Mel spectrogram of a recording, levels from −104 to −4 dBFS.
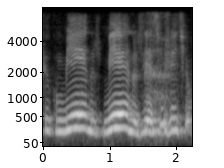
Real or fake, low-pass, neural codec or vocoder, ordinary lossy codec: fake; 7.2 kHz; vocoder, 44.1 kHz, 80 mel bands, Vocos; none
